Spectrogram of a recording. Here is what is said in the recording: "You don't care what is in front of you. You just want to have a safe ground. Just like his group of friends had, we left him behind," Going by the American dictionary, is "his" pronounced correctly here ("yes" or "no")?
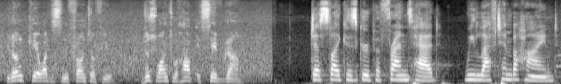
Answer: yes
